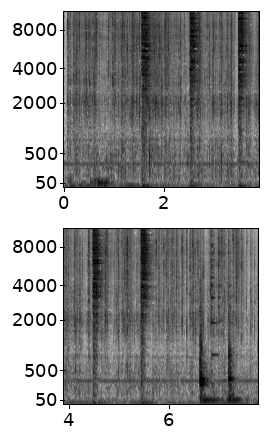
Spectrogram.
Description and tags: A fire with a blacksmith hammering on an anvil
